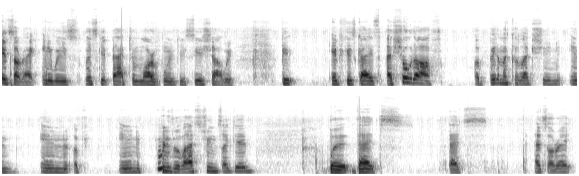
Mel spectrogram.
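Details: Stuttering in an adult male live-streamer who says he has a speech impediment and stutters a lot.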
